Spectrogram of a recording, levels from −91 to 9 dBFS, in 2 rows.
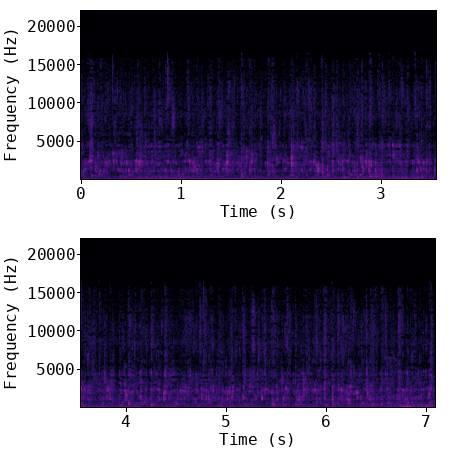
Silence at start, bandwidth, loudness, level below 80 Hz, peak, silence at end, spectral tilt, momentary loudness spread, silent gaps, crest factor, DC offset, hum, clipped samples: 0 s; 16.5 kHz; -53 LUFS; -64 dBFS; -32 dBFS; 0 s; -2 dB/octave; 2 LU; none; 24 dB; under 0.1%; none; under 0.1%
